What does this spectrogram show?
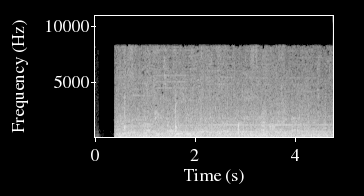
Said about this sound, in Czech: Takový je zvuk elektromobilu. Jak jste slyšeli, ve srovnání s klasickým autem je vůz na elektriku mnohem tichší.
